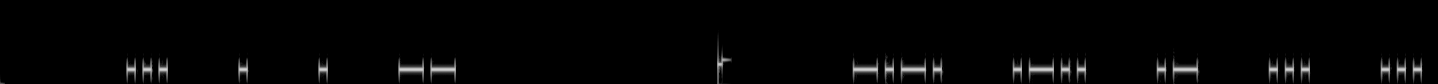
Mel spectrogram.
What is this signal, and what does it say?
Morse code, heard as a keyed tone, about 15 wpm, spaced as for 9 wpm, 700 Hz. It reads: SEEM CLASS
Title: 3x Character Spacing - Top 500 Words - 15wpm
